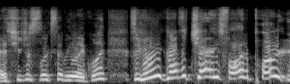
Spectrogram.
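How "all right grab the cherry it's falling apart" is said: high, play-acted frantic, panicked pleading. Recounting urging their girlfriend as a cookie falls apart: retelling panicked urging. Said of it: "I start freaking out".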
